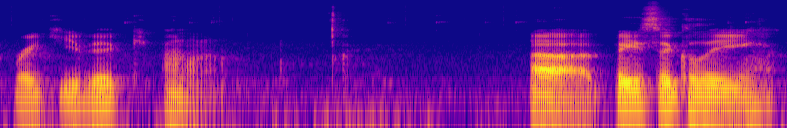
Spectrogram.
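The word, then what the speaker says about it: Reykjavík: in your right cubic daddy say it right Reykjavik I don't know basically it's like 60 degrees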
